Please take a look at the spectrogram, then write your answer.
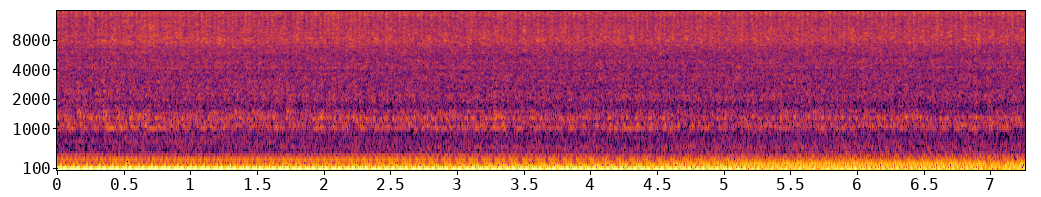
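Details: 2015 Ram 5.7L Hemi V8, almost 18k miles, long-tube headers, idling with steady even knock about three a second under loud exhaust drone; recently started, less noticeable when warm, owner suspects piston slap, unconfirmed.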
